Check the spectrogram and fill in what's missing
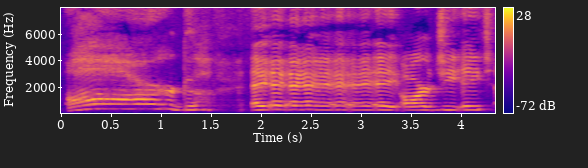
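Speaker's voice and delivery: a hammed-up cartoon yell of frustration; mock scream, drawn out. Vlogger acts out Harry's all-caps scream as a hammed-up cartoon yell. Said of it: "when Harry Potter screams, it's".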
